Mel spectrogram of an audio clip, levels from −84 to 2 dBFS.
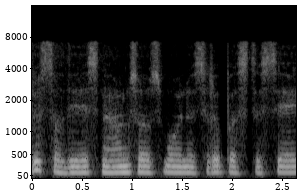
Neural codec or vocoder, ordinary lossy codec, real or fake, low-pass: codec, 16 kHz, 0.4 kbps, LongCat-Audio-Codec; MP3, 96 kbps; fake; 7.2 kHz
